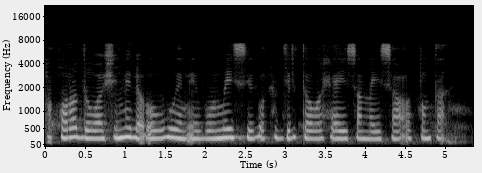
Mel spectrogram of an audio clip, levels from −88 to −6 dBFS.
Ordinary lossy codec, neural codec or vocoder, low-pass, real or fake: none; codec, 16 kHz, 1 kbps, FunCodec, trained on Chinese and English, 50 frames a second; 7.2 kHz; fake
